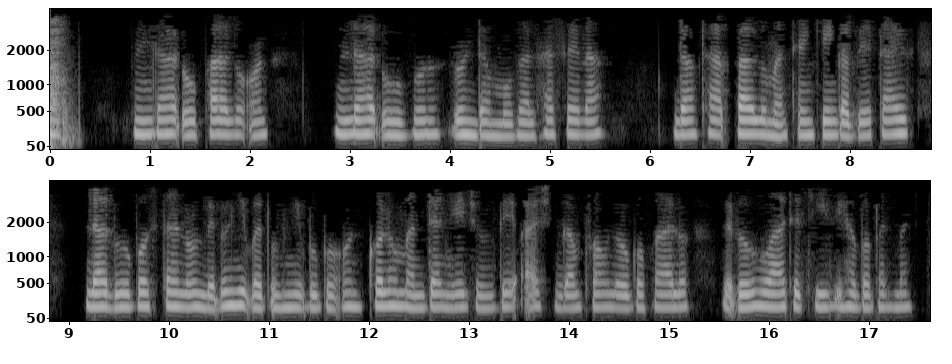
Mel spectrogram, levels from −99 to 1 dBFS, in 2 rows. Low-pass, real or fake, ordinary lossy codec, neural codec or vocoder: 3.6 kHz; fake; MP3, 16 kbps; codec, 16 kHz, 0.7 kbps, FocalCodec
